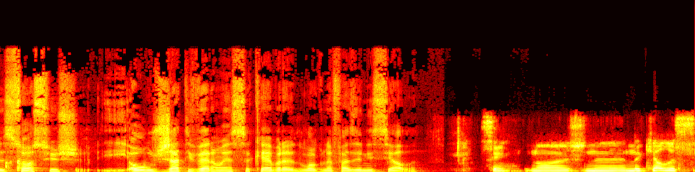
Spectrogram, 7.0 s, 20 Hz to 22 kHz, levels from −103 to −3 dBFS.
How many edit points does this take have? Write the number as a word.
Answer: zero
